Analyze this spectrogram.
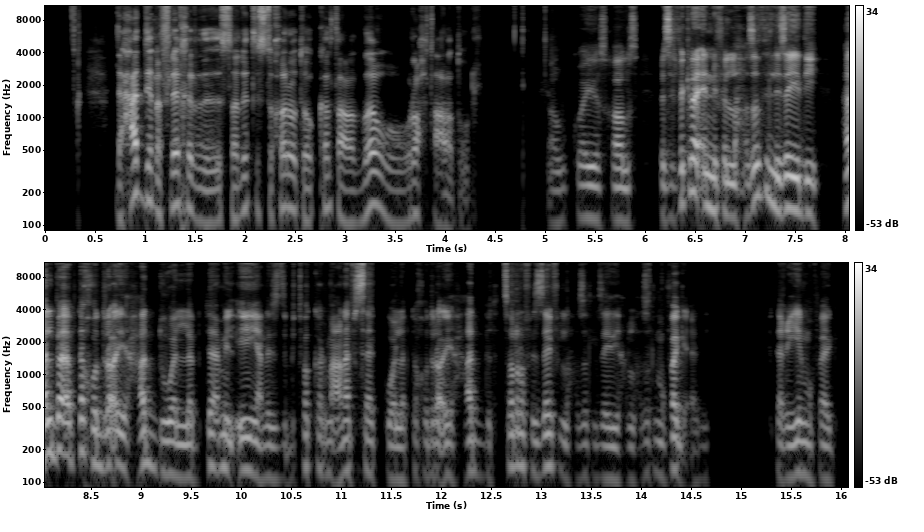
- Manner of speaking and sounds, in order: tapping
- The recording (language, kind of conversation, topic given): Arabic, podcast, إزاي بتتعامل مع التغيير المفاجئ اللي بيحصل في حياتك؟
